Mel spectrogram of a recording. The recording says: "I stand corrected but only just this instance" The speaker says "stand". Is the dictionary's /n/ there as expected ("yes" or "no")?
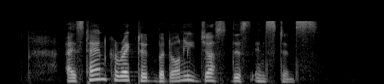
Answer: yes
